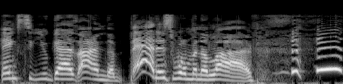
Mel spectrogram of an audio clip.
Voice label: hurrah, survivor voice; Left 4 Dead 2; producer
